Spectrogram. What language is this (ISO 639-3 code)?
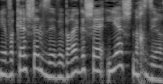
heb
